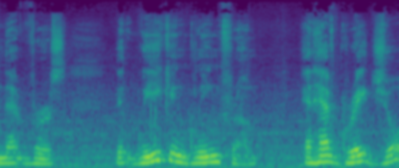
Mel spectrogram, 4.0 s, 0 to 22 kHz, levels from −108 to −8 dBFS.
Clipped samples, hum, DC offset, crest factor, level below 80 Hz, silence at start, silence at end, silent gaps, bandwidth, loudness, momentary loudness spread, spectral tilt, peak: under 0.1%; none; under 0.1%; 16 dB; -58 dBFS; 0 s; 0 s; none; 19.5 kHz; -33 LUFS; 18 LU; -6.5 dB/octave; -16 dBFS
